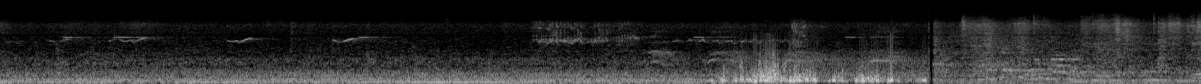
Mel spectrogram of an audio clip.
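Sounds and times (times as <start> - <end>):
rising whistled bird calls: 0.5 - 1.6, 2.3 - 2.6, 3.3 - 3.9.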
